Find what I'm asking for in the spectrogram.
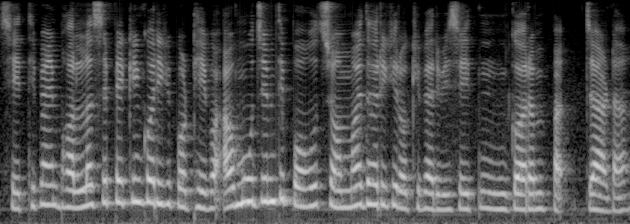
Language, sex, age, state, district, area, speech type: Odia, female, 18-30, Odisha, Kandhamal, rural, spontaneous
